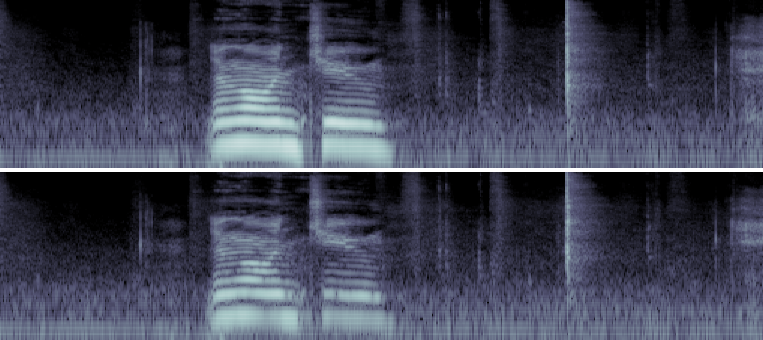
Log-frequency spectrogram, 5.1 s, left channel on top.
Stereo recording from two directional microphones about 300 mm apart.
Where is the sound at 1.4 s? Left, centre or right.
Centre.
